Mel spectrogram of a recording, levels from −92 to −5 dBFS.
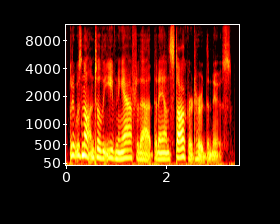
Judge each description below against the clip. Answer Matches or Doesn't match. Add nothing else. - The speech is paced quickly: Matches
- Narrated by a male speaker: Doesn't match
